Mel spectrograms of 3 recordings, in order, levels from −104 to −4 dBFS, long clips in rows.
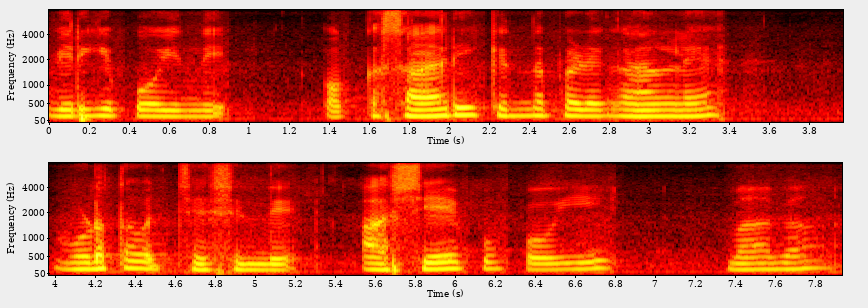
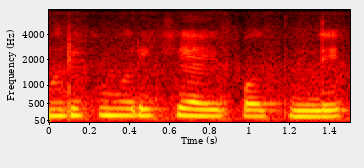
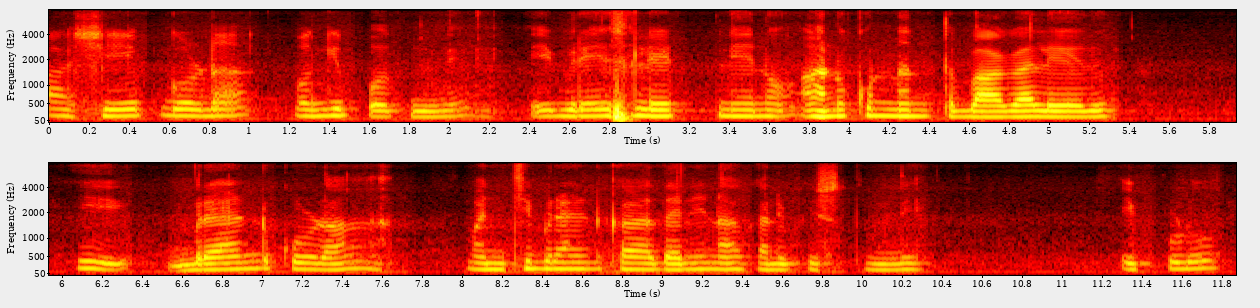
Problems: background sounds at intervals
